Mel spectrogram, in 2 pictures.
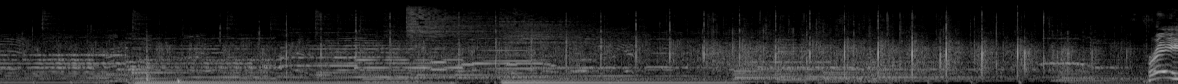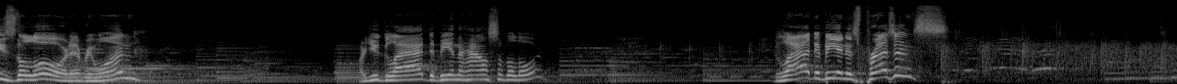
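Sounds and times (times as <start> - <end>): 
audience clapping: 0.0 - 12.1, 18.0 - 23.5
speech: 11.5 - 13.3, 15.4 - 17.2, 19.5 - 21.3.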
